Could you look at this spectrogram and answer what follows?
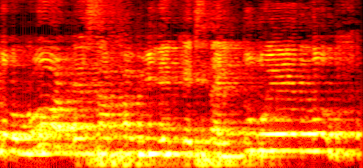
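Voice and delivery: loud, ringing sermon delivery with rising intensity; full-force preaching. Acted. Pastor preaching to the church, loud and fervent. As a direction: preach it out to the congregation.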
